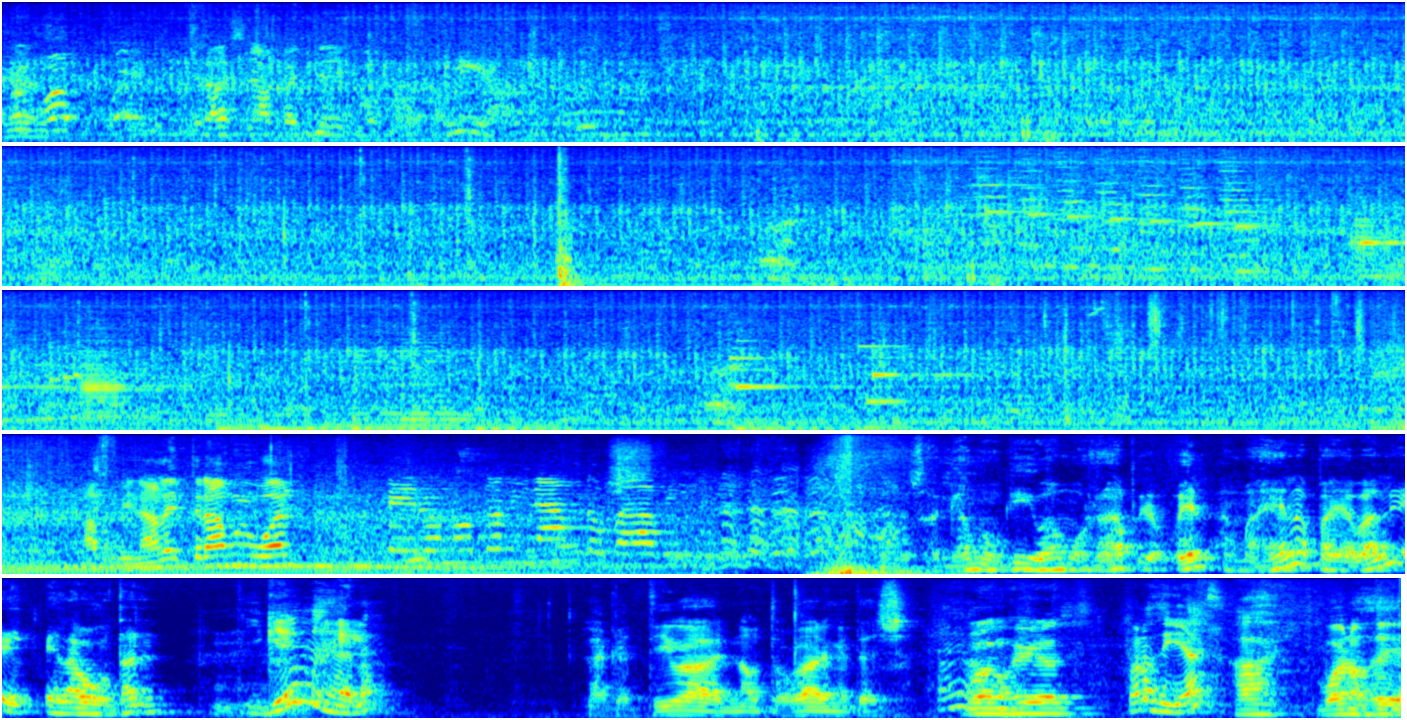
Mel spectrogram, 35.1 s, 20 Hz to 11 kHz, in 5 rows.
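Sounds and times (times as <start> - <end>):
car engine running: 0.0 - 24.6
light background music: 11.7 - 19.3.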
